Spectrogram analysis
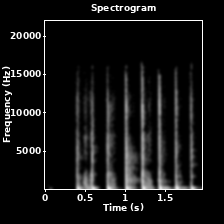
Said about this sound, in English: Hopefully you heard, which is my attempt at my Nancy Pelosi clap to Liam Neeson for trying to give us that PSA on racism. When I say Nancy Pelosi clap, do you know what that is?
